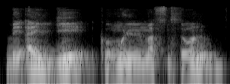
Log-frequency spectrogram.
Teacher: Kumul maftun di sini ada mim sukun atau alif lam atau lam yang sukun bertemu dengan mim, namanya alif lam al-qamariyah dan lamnya dibaca jelas. Maftun di sini kita baca 4 harakat mad arid bisukun.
